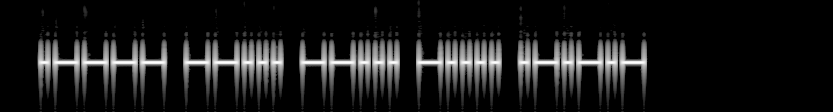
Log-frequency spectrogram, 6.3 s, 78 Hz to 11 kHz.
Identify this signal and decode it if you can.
Morse code, heard as a keyed tone, about 22 wpm, 700 Hz. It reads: 1776.
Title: A Sound Of Thunder 22wpm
